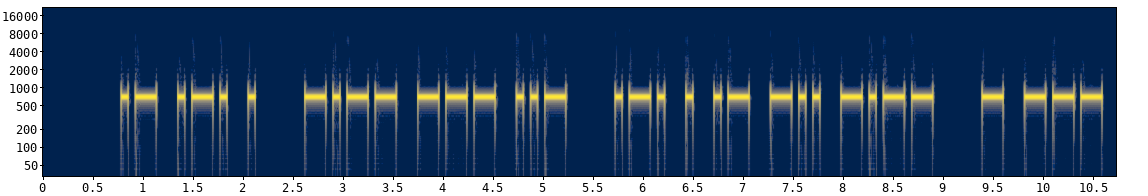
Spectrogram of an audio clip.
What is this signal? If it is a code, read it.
Morse code, heard as a keyed tone, about 17 wpm, 700 Hz. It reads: ARE YOU READY TO
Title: Sentences from Top 1000 Words - Review Part 1 - 17wpm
